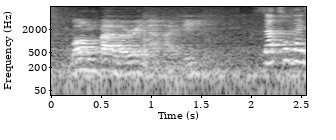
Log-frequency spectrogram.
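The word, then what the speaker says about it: Bombalurina: Thus, you could wake up such cat Bombarolina. I believe her name is pronounced Bomballerina, Heidi.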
